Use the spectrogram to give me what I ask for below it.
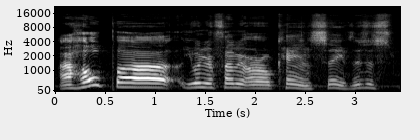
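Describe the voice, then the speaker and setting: A man hosting a casual live stream, talking in an informal, slangy and halting way and often repeating himself. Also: high voice. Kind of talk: casual live stream chat, reacting to viewers. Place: inside a rented house.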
